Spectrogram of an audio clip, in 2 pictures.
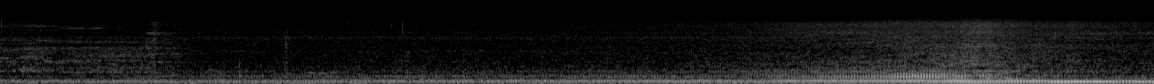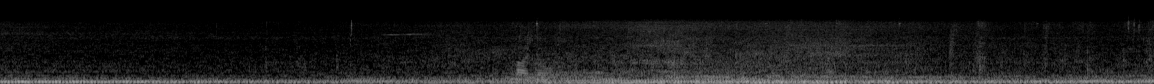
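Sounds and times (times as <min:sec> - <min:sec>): vehicle engine passing by: 0:04.3 - 0:23.0.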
